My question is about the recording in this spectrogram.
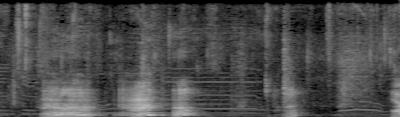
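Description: A man's drawn-out "mmm" sounds of approval while tasting food: a few low hums with wavering pitch in the first two seconds, then a short one near the end.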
